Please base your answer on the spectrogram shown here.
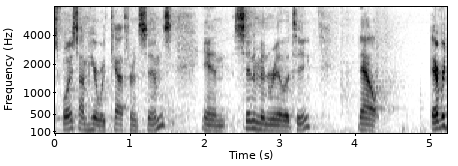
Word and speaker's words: Semmes: I'm here with Katherine Semmes. Semmes.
